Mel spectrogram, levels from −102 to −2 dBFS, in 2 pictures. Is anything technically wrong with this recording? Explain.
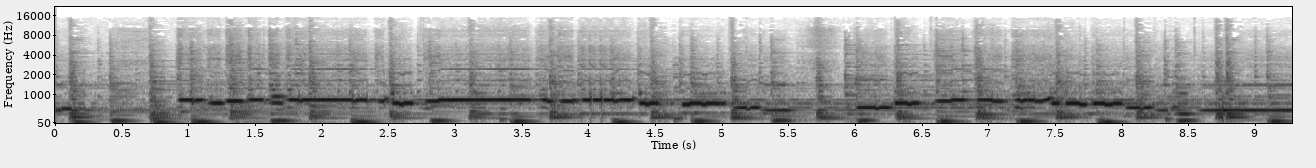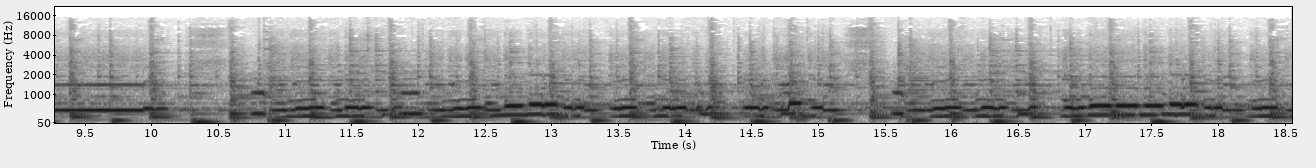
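Yes. Repeated frames: a short run of compressed frames was delivered more than once, so the decoder plays the same slice again. At 4.01 s an 80 ms block plays twice more, at 5.59 s a 40 ms block repeats once, and at 8.75 s an 80 ms block repeats once, each heard as a brief stutter.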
